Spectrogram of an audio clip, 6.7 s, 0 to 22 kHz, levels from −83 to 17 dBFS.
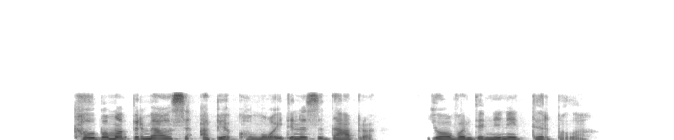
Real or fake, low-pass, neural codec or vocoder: fake; 7.2 kHz; vocoder, 44.1 kHz, 128 mel bands, Pupu-Vocoder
